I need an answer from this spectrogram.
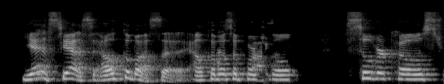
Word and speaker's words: Alcobaça: So she's actually located in, and I hope I'm saying this right, Alcobaça. Yes, Alcobaça, Portugal, Silver Coast, right in the middle.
